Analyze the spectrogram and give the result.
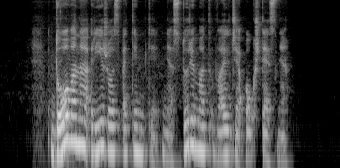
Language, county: Lithuanian, Klaipėda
